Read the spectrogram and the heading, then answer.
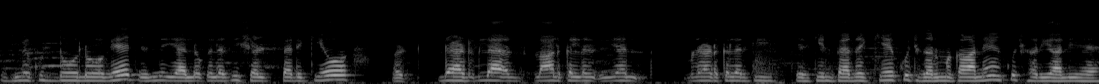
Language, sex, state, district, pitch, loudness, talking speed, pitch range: Hindi, female, Uttar Pradesh, Muzaffarnagar, 175 Hz, -34 LUFS, 185 wpm, 165-180 Hz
